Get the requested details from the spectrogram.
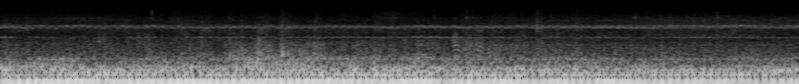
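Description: Wind rumbles heavily against the rider's helmet.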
